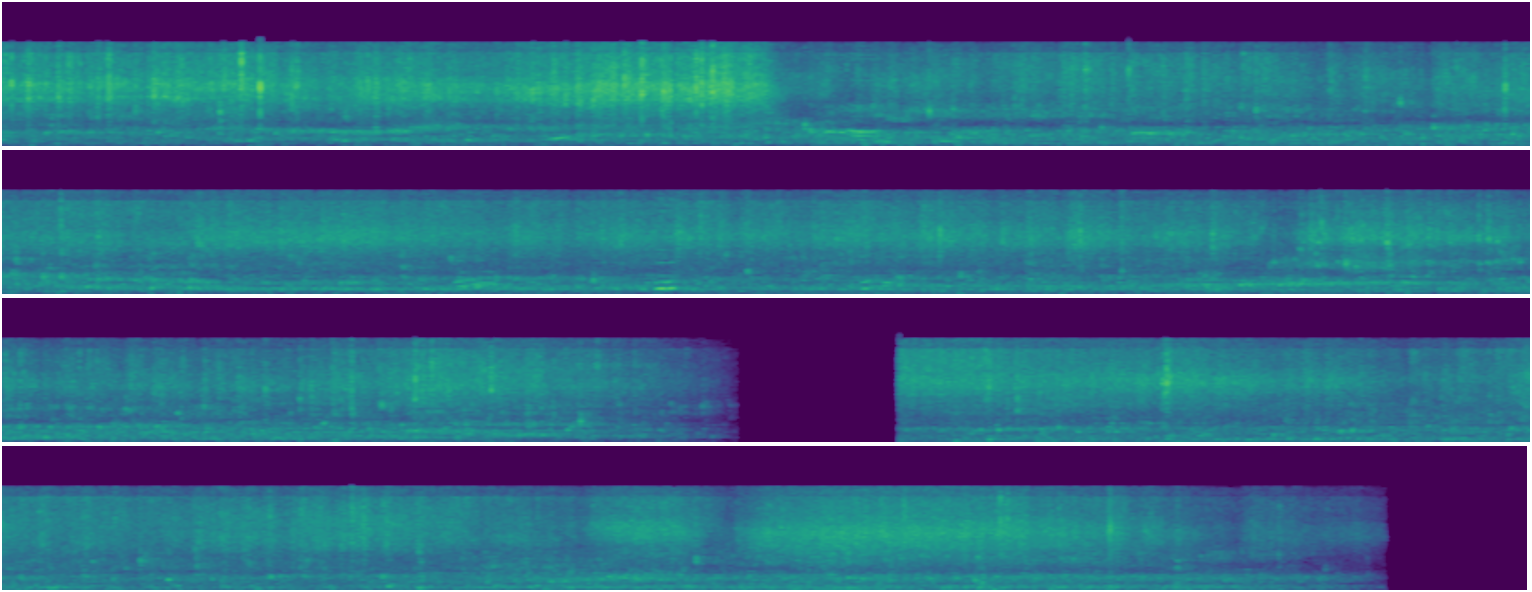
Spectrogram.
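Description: Shallow river water running and gurgling steadily over rocks and stones. It cuts off abruptly for about a second roughly two-thirds of the way through, then resumes.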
